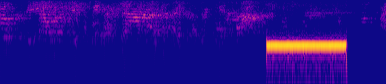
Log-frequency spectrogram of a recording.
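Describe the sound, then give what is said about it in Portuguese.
People talk for a few seconds, then a single loud, steady telephone tone sounds for about a second and cuts off abruptly, like the beep of a phone line before a voicemail greeting. “Deixe a sua mensagem na caixa.”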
